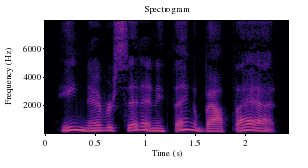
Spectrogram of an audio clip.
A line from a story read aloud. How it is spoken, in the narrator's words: Jim muttered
